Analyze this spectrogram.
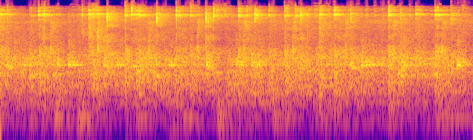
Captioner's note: ball ping pong hitting continues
